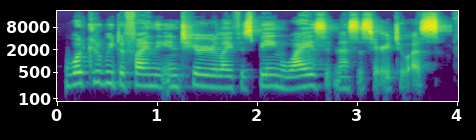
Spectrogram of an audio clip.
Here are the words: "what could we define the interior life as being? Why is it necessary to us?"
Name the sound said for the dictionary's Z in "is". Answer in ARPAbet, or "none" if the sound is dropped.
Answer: Z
